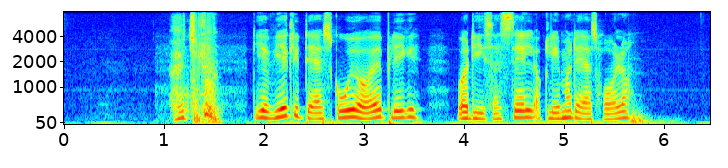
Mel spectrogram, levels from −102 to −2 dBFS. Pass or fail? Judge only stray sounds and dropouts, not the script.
fail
